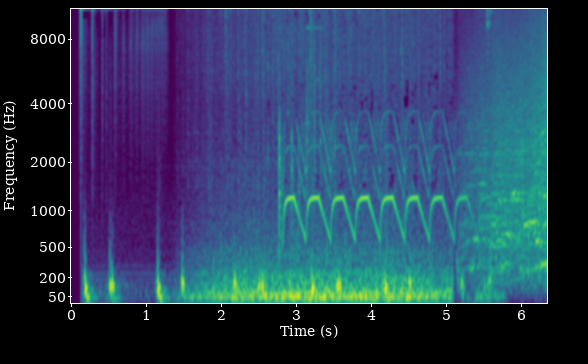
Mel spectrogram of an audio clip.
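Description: Logo intro sound effects: a few deep thumps like a heartbeat, then a low bass rumble under a siren-like wailing tone that falls and jumps back up about three times a second, cutting off suddenly about five seconds in.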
